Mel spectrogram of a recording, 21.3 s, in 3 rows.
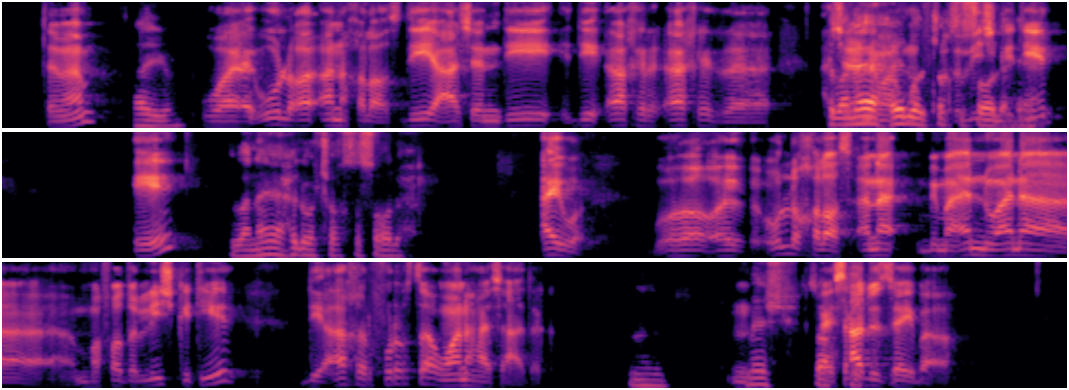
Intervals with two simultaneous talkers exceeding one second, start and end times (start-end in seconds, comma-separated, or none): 5.5-7.0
